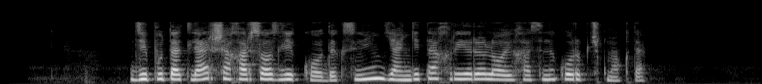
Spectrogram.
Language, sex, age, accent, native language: Uzbek, female, 19-29, Samarqand, Uzbek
